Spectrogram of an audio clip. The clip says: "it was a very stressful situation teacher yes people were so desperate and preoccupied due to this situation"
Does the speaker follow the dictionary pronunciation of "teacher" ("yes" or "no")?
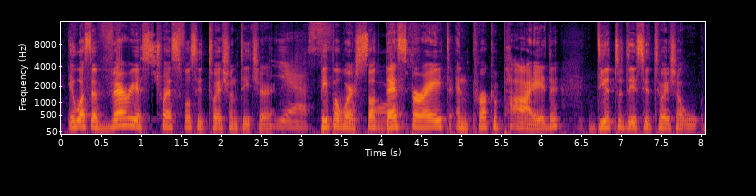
yes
